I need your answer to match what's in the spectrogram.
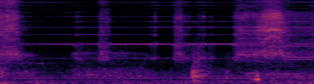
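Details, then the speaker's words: Tiny RC crawler at slow crawl: thin steady high-pitched whine from the competing ESC, versus the silent slow crawl with the Furitek ESC, an ESC-induced motor whine. "And you know, you're always gonna get that nice slow crawl, silent slow crawl with the Furitek ESC versus, hear that whine?"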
